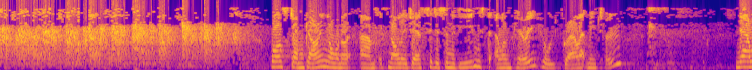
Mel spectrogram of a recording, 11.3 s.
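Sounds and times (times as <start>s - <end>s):
crowd applause: 0.0s - 4.0s
speech: 4.1s - 10.0s, 11.0s - 11.2s.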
